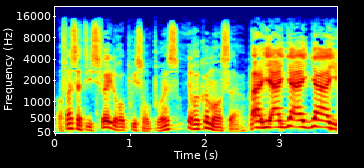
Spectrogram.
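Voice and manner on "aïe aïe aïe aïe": high, loud repeated yelps; howl of pain. A narrator's reading. Governor being pierced a second time, howling. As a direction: howl as if stabbed. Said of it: "hurla Gong Jing".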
